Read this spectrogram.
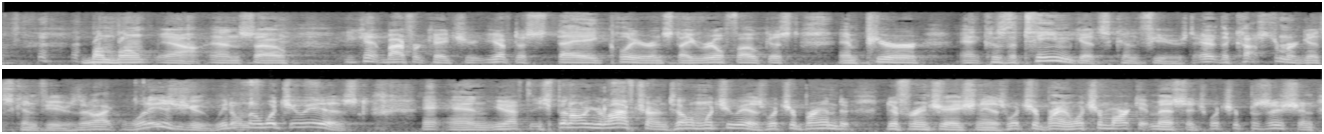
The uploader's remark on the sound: Live From EntreLeadership Master Series 2018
